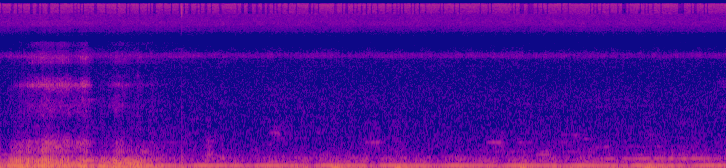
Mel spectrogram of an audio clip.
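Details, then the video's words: An English springer spaniel snoring while asleep: a low, steady rumbling drone with soft, irregular breathy pulses, a brief louder snuffle near the start, otherwise quiet and continuous. "Snoring English Springer Spaniel!"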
